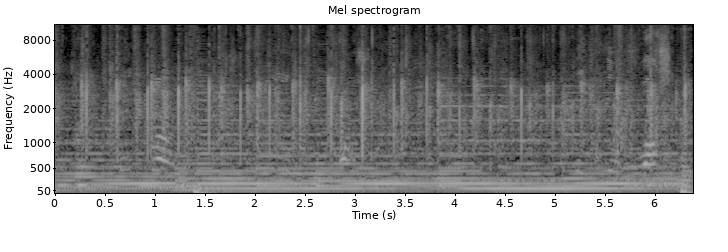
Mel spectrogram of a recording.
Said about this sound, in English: Come on, can we go to hand clap today for his broken body and for his blood? Come on, just say, thank you, Jesus. Give me a hand clap real quick.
